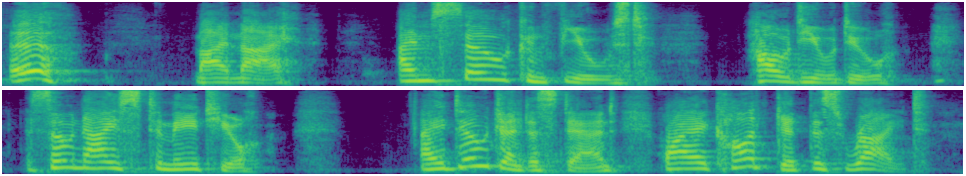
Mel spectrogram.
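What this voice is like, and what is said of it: Poor put-on British accent. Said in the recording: “David's terrible British accent, but that sailor's British accent really wasn't that much better”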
